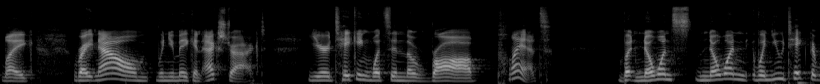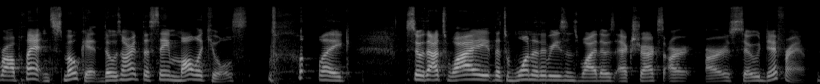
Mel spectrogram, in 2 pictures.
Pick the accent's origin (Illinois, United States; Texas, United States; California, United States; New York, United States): California, United States; moved away; I'm from Cali originally also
